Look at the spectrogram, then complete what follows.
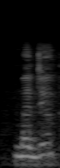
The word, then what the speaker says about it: Medupe: her what's the pronounceable correct way to pronounce your name medupe and i would say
